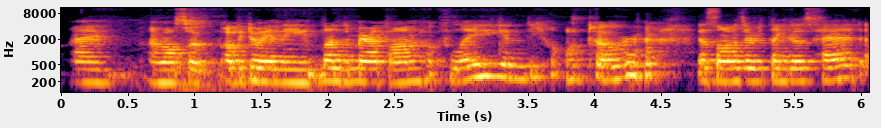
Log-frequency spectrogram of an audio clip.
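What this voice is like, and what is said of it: Slightly different accent. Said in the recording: “got a slightly different accent to us”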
